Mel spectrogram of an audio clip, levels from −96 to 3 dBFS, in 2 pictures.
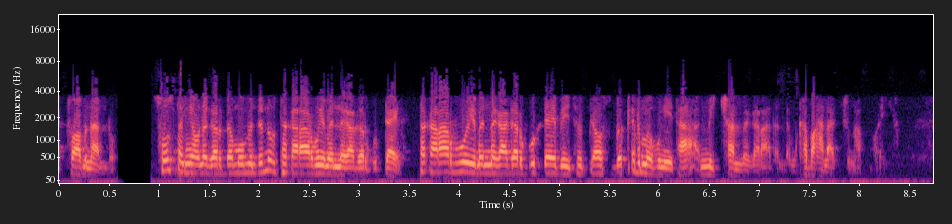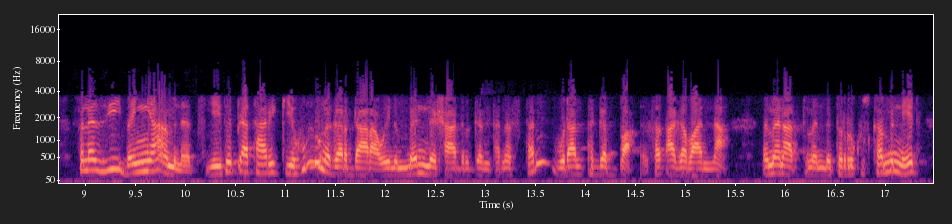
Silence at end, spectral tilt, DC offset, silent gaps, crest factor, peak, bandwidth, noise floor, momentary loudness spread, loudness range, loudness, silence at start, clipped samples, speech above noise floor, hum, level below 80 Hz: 0.15 s; -3.5 dB/octave; under 0.1%; 0.71-0.77 s, 0.86-0.92 s; 14 dB; -8 dBFS; 6.6 kHz; -53 dBFS; 9 LU; 5 LU; -22 LUFS; 0 s; under 0.1%; 31 dB; none; -56 dBFS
